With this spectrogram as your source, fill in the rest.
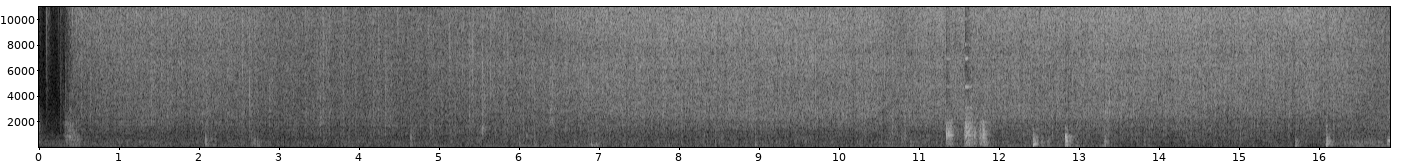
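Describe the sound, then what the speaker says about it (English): Onions and garlic sauté in a pan on a burner, a loud, dense, continuous sizzle and hiss close by with occasional clinks of a utensil, no talk. "now we're gonna saute the onions and garlic"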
